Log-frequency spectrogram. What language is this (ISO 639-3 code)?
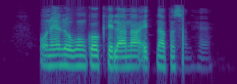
urd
